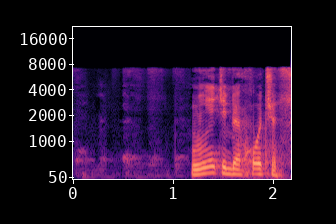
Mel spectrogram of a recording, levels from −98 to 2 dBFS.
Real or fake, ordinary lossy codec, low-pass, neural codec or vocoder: fake; none; 7.2 kHz; codec, 16 kHz, 2 kbps, FreqCodec, larger model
